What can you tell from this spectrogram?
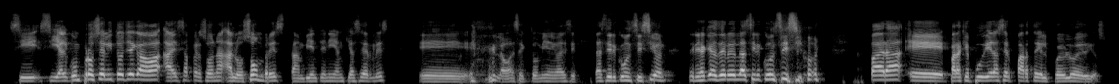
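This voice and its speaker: A man teaching a casual Bible class, animated and joking, and putting questions to his students. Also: high voice. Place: classroom with slides.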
